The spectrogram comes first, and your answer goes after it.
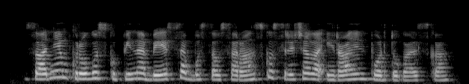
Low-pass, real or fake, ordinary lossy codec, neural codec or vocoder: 7.2 kHz; real; none; none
